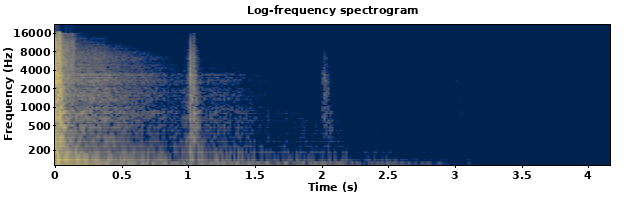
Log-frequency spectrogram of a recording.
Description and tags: big switch flip
button, click, switch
